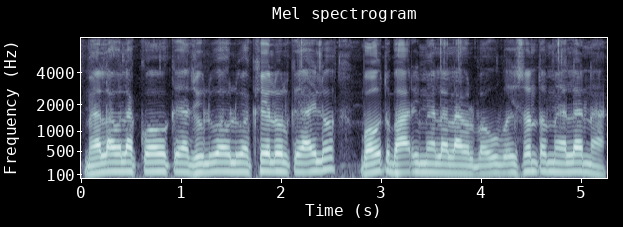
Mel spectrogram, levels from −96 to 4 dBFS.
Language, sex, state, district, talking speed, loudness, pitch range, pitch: Bhojpuri, male, Bihar, Muzaffarpur, 205 wpm, -14 LUFS, 130-150 Hz, 145 Hz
